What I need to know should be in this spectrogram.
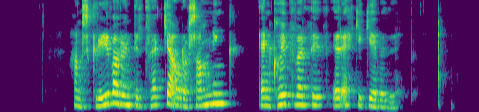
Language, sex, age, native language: Icelandic, female, 60-69, Icelandic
